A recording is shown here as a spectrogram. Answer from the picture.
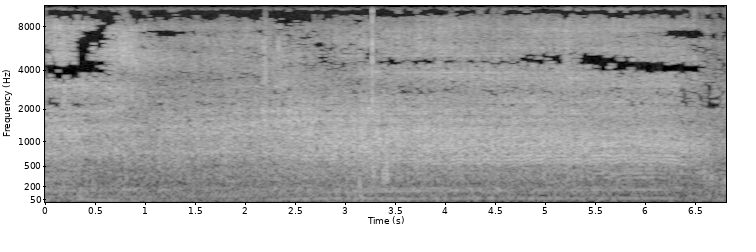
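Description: Steady running noise of a vehicle driving along a paved road, heard from on board: engine and tyre noise.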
